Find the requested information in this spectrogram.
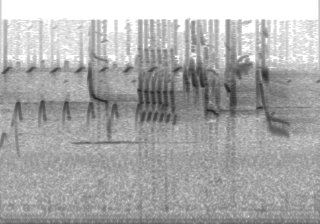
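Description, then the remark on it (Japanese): Small songbirds chirp and trill in the morning in quick bright bursts, several calls overlapping in a lively cluster, clear over a faint hum of background noise, with no talking. “朝の小鳥です。”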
